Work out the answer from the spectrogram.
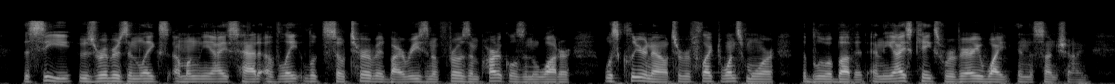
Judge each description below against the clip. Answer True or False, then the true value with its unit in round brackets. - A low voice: True (130 Hz)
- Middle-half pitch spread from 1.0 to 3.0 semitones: True (2.4 semitones)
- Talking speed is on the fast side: True (235 wpm)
